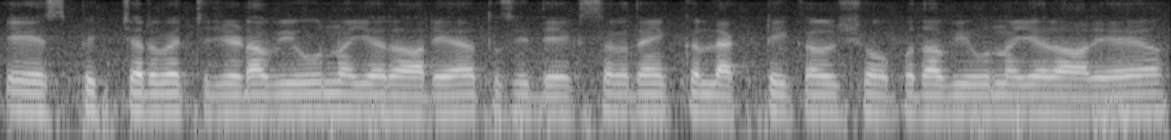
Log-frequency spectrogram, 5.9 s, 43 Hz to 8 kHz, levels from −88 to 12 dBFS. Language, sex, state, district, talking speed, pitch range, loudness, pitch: Punjabi, male, Punjab, Kapurthala, 235 wpm, 115-125 Hz, -17 LUFS, 120 Hz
